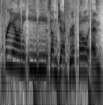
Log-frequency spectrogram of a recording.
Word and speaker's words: Breanna Yde: It is pronounced Breanna Yde.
